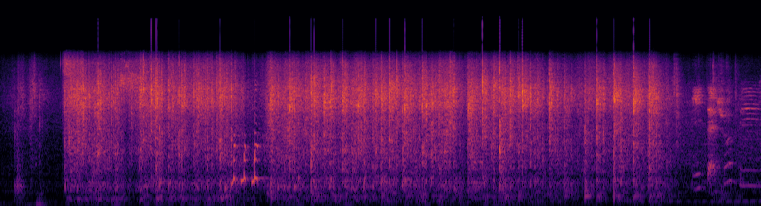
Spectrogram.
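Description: Small animals scamper and scrabble on a hard floor.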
